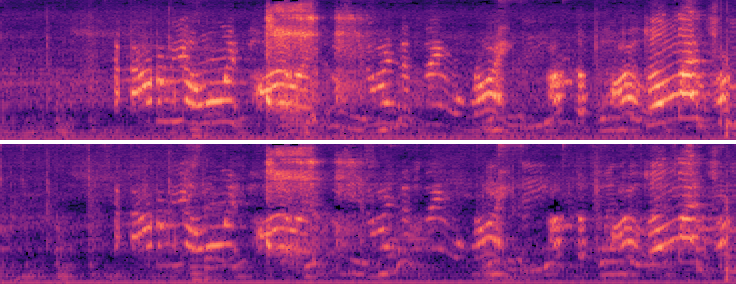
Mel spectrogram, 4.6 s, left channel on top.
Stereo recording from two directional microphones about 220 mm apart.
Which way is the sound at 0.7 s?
30° left (ahead or behind).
